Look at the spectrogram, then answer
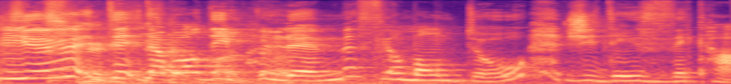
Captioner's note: none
